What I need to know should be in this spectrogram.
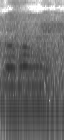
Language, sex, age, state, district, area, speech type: Bengali, male, 18-30, West Bengal, Uttar Dinajpur, rural, spontaneous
